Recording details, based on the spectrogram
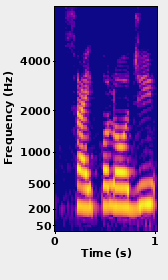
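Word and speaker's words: psychology: 36 पर है पीएस। इसको स पढ़ेंगे। पी साइलेंट है। जैसे साइकोलॉजी और सूडो।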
